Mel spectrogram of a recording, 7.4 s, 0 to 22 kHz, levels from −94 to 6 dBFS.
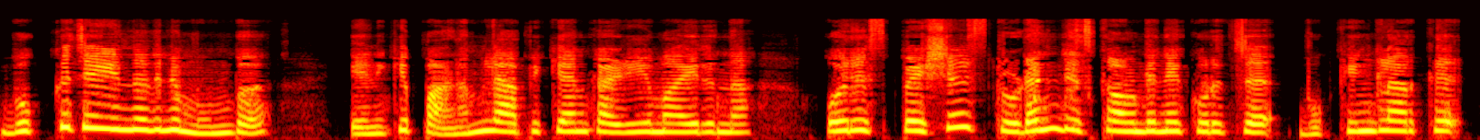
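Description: Throughout the recording, the treble is likely not coded directly but rebuilt from lower bands by spectral band replication, the method behind HE-AAC compression. Heavy damage of this kind fits a very low bitrate of around 16 kbps. The regenerated top end has harmonics that don't line up with the real ones, so sibilants come out gritty and metallic, and nothing survives above 12.3 kHz.

At 2.75 s, the codec spreads the quantisation noise meant for a sharp attack across its whole transform block, so the noise leaks into the quiet moment just before the onset. The result is a pre-echo of about 13 ms, a brief hiss that arrives ahead of the attack and blurs its edge, heard just before "കഴിയുമായിരുന്ന ഒരു സ്പെഷ്യൽ സ്റ്റുഡന്റ്".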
